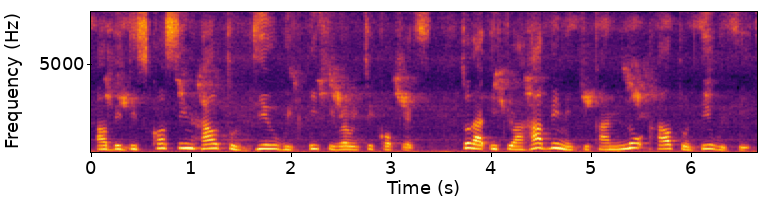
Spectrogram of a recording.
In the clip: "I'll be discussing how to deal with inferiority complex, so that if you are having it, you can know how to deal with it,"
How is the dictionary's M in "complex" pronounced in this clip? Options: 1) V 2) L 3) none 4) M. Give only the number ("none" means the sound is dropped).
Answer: 3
